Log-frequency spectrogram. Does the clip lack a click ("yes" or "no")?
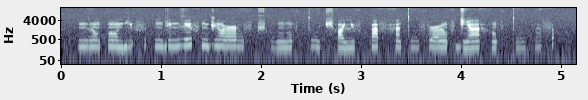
yes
